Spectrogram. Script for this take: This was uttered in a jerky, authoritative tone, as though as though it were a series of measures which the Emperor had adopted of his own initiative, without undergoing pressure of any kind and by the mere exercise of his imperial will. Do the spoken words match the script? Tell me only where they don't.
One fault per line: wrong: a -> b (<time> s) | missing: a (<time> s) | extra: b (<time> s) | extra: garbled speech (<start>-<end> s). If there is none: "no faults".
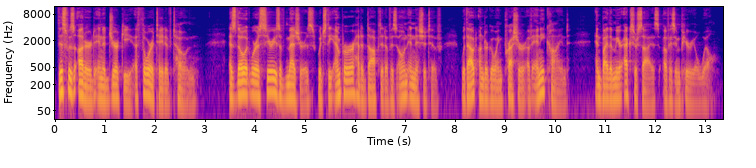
missing: as though (3.8 s)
